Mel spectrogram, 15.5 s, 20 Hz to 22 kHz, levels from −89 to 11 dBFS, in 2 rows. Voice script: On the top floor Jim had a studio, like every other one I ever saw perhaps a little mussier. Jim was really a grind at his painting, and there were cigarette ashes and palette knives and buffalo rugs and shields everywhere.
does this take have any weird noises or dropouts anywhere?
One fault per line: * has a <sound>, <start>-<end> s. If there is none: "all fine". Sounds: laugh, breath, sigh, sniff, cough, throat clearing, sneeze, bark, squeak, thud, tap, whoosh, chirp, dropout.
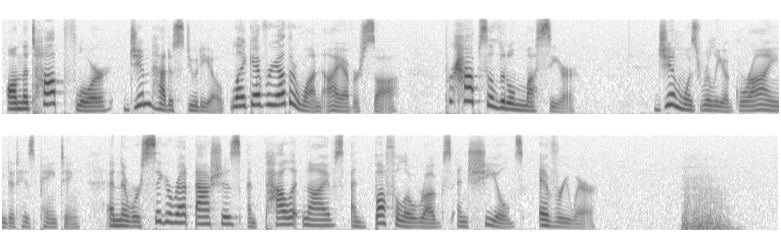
* has a sigh, 14.5-15.2 s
